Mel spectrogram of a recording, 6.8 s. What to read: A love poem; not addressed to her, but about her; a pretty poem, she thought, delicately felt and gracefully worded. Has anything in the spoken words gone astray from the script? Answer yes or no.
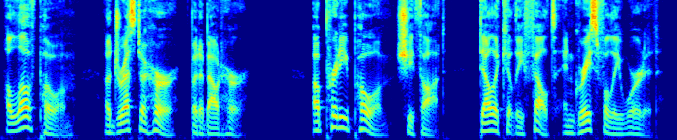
yes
